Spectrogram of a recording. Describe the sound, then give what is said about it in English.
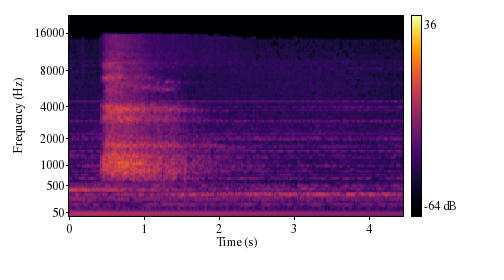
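A single deep, breathy inhale and exhale during a guided meditation breathing exercise: a soft, airy rush of breath that swells briefly and then fades into quiet. “Inhaling through the nose. And exhaling out the mouth.”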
